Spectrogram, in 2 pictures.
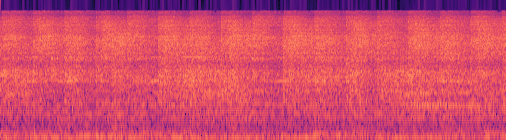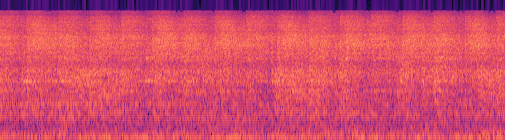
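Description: Live experimental electronic music played from a laptop and an M-Audio keyboard controller: a loud, dense texture over a steady, pulsing bass.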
